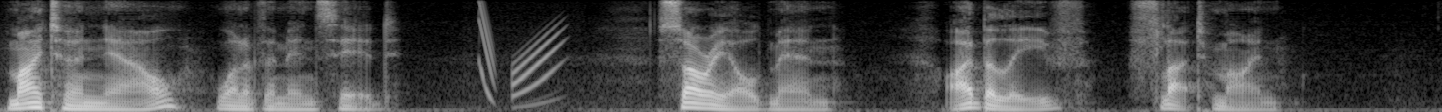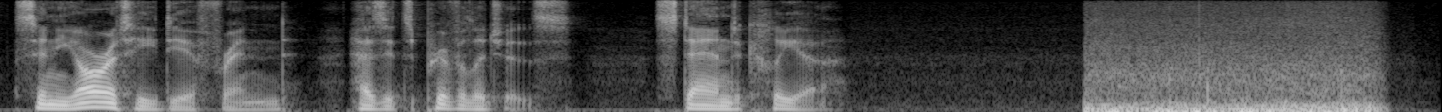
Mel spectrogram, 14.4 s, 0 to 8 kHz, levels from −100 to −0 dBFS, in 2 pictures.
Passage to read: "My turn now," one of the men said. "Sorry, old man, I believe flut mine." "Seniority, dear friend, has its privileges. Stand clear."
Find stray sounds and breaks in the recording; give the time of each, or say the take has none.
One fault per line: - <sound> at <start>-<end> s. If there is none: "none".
- chirp at 2.4-2.9 s
- thud at 12.6-14.2 s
